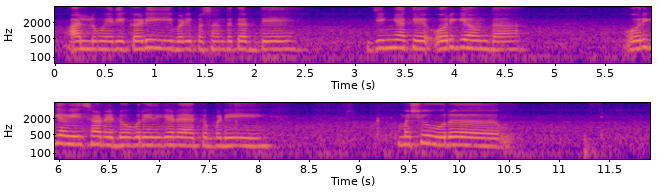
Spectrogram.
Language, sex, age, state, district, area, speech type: Dogri, female, 45-60, Jammu and Kashmir, Kathua, rural, spontaneous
